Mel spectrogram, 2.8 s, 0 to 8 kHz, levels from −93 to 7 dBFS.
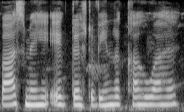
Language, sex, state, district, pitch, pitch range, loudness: Hindi, female, Uttar Pradesh, Lucknow, 205 Hz, 200-210 Hz, -14 LUFS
